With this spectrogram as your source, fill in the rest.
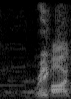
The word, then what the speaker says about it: pawn: So guys, as promised, we are now in the very famous porn shop. I know I said it wrong. Pawn shop. Yeah. Yeah. The British just for some reason can't pronounce it.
